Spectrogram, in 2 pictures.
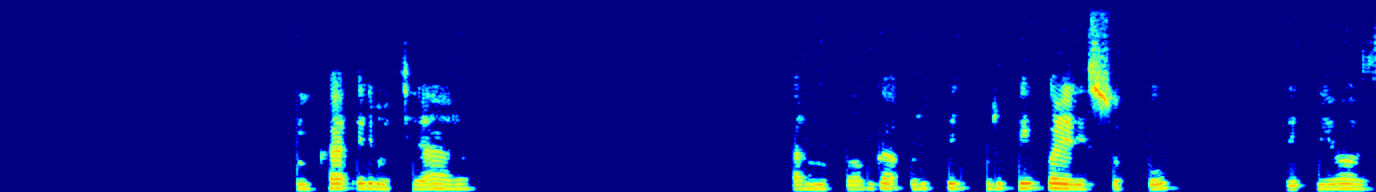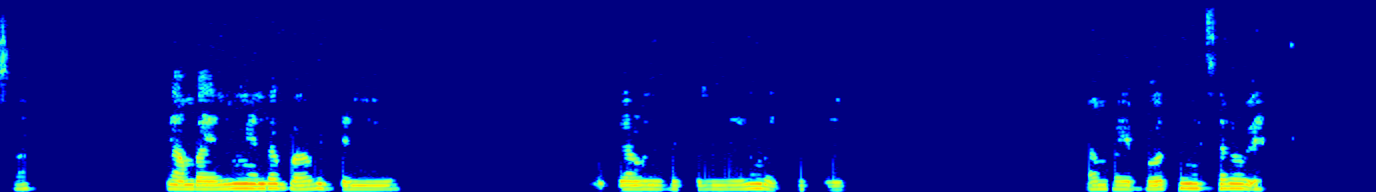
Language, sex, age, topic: Kinyarwanda, female, 36-49, agriculture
